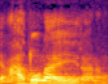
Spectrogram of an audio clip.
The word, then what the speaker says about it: 아도나이: 그 주라는 이름이 아도나이라는 거예요. 아도나이. 이런 글자를 구약 성경에서 읽을 때 여호와라고 안 읽어요. 이스라엘 사람들은 뭐라고 읽어요? 아도나이, 주라고 읽어요.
